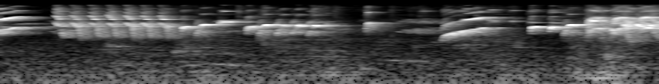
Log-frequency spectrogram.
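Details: Mutation goldfinches in lively song: rapid rattling twitters and tinkling notes, broken by sweeping upward-arched whistles, with one short pause midway.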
